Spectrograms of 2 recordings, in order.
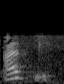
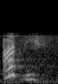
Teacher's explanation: the American version include the R artist artist while British English say artist with no R and a longer vowel. · The American version include the R, artist, while British English say artist with no R and a longer vowel. This example highlight the key difference, vowel quality and length, diphthong pronunciation, and rhoticity or whether the R sound is pronounced.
